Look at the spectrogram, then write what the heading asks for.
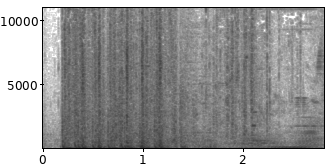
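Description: Gunfire in the video game Fortnite erupts in a rapid burst of many closely spaced shots, loud at first and then thinning into a trailing rattle and echoing tail.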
